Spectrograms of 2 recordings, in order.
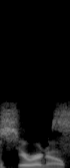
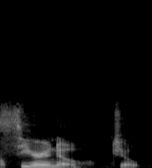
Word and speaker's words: Cyrano: But I did like seeing Cirio Jones. Cirio Jones. How do you say his name? – Cyrano. – Cyrano Jones. – Like Cyrano de Bergerac.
